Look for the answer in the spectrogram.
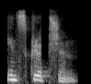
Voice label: "inscription", Indian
